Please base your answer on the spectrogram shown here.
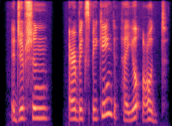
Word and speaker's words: هيقعد: But when we speak, we even merge both and we say هيقعد. Because with a afterwards it's a bit hard, so we just merge them both and say هيقعد or هيقعد. We just like with a shadda, as if it's a ain with a shadda.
